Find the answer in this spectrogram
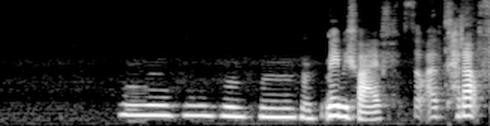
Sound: humming

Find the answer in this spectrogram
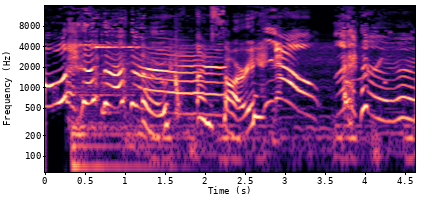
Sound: crying

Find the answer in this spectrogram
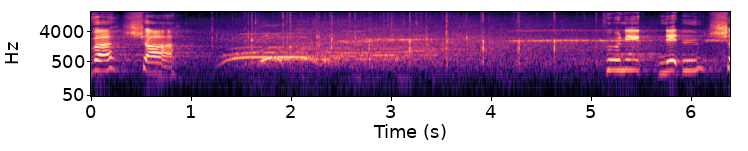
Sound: applause

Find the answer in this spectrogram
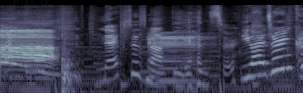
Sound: laughs; buzzer

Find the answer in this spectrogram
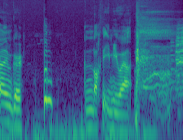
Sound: bonk

